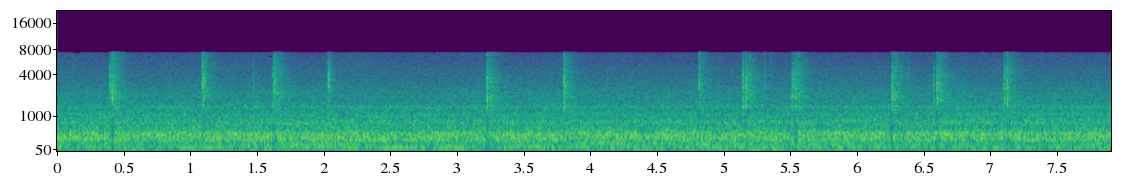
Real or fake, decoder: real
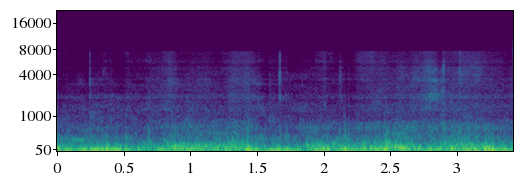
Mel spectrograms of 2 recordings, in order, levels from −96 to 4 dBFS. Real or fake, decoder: fake, codec, SNAC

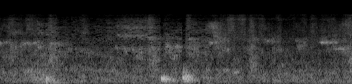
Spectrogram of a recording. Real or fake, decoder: fake, codec, HILCodec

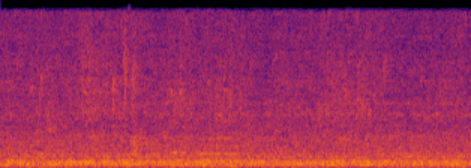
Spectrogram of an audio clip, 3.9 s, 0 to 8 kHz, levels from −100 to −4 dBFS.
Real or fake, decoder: real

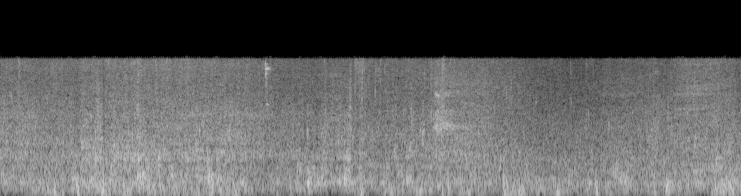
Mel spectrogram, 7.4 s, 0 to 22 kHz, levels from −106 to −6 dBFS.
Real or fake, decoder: real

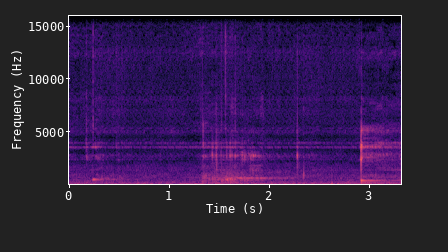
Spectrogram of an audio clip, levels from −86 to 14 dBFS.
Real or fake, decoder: fake, codec, SNAC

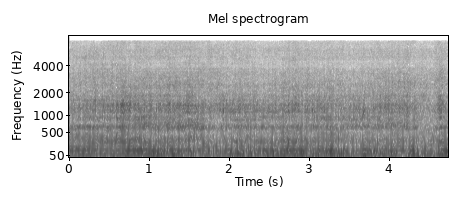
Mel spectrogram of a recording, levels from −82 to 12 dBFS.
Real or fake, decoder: fake, vocoder, WaveNeXt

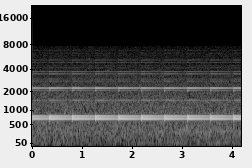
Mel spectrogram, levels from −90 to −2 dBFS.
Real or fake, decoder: real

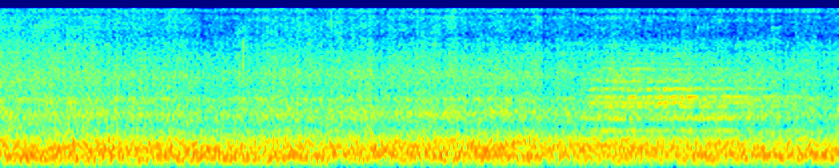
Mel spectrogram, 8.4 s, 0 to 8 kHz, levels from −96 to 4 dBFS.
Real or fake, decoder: fake, vocoder, BigVGAN v2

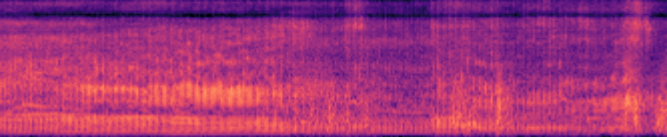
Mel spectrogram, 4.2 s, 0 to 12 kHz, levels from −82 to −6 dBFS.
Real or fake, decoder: fake, autoencoder, DAC-VAE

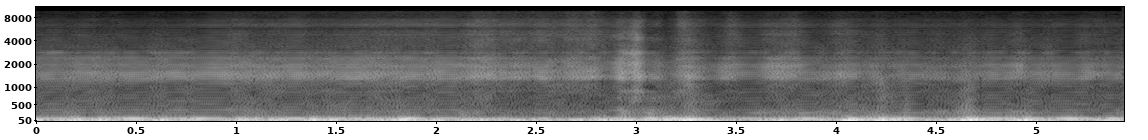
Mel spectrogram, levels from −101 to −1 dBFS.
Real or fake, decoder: fake, vocoder, Vocos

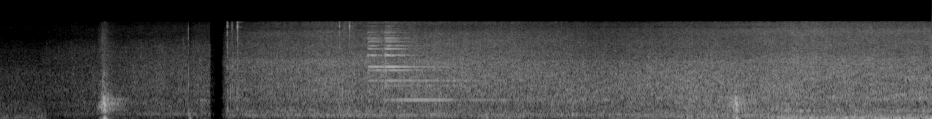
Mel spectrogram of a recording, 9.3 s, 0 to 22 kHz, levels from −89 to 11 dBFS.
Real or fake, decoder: real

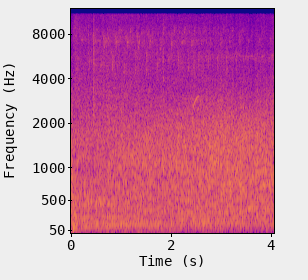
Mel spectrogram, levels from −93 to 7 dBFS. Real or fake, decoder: real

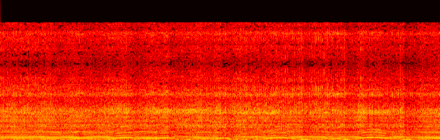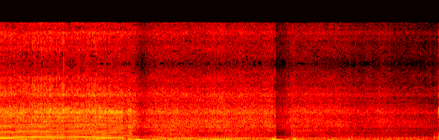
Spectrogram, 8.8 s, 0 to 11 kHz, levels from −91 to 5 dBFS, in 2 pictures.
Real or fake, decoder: real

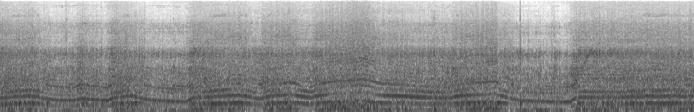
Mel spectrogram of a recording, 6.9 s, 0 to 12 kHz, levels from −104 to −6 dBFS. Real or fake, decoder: real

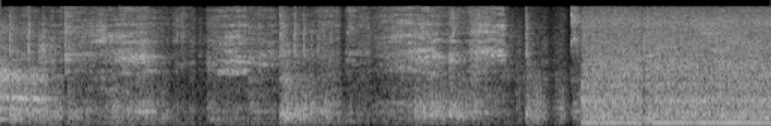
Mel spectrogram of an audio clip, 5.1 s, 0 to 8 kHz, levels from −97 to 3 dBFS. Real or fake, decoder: real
